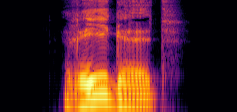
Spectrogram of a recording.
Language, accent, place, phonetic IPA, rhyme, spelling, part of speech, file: German, Germany, Berlin, [ˈʁeːɡl̩t], -eːɡl̩t, regelt, verb, De-regelt.ogg
- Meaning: inflection of regeln: 1. third-person singular present 2. second-person plural present 3. plural imperative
